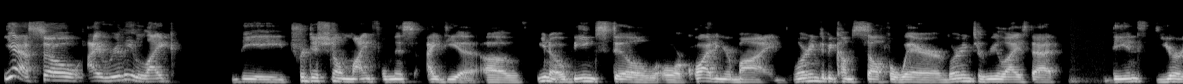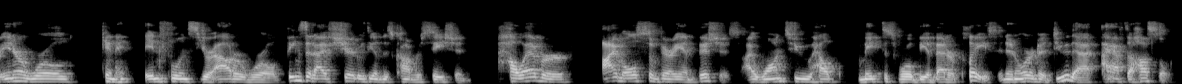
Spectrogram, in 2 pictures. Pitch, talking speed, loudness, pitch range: 125 Hz, 185 wpm, -17 LUFS, 115-140 Hz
